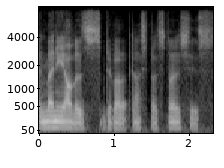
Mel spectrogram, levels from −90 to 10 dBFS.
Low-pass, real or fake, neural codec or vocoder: 7.2 kHz; fake; codec, 16 kHz, 1 kbps, FunCodec, trained on Chinese and English, 50 frames a second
